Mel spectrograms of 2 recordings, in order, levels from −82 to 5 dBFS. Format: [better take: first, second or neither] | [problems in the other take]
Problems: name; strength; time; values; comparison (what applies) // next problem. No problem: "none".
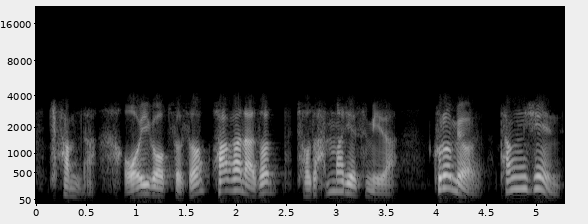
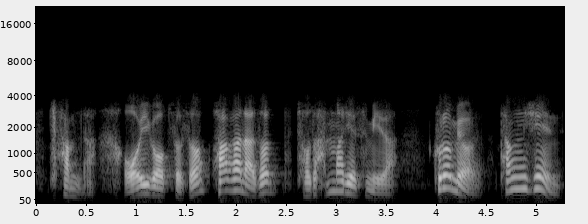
neither | phone-call audio; the same in both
